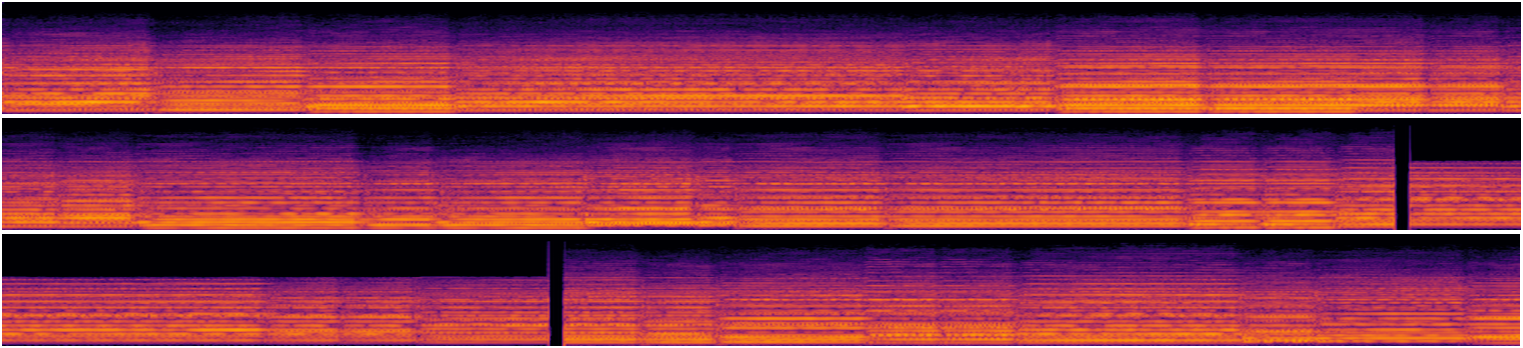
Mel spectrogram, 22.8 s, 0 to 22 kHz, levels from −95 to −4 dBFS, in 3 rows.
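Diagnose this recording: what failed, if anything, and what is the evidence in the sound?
At 14.55 s there's an 80 ms dropout, and then the sound goes dull and boxy: nothing above about 4.4 kHz, a few dB quieter, with a different, fairly quiet background hiss. It snaps back to full bandwidth at 18.0 s. That points to the capture side, likely an input switched to a poorer device, with the OS or driver rerouting to a narrowband microphone or headset call profile for those three and a half seconds.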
